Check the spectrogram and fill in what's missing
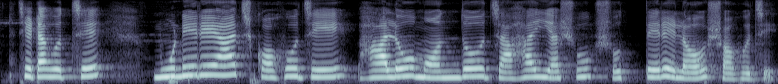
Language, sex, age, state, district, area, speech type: Bengali, female, 45-60, West Bengal, Bankura, urban, spontaneous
